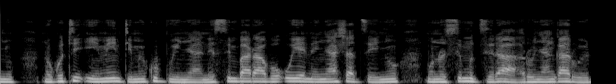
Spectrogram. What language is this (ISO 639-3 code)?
sna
